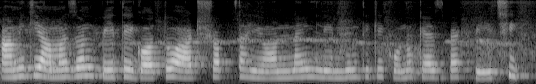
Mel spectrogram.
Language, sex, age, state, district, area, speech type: Bengali, female, 18-30, West Bengal, Bankura, urban, read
